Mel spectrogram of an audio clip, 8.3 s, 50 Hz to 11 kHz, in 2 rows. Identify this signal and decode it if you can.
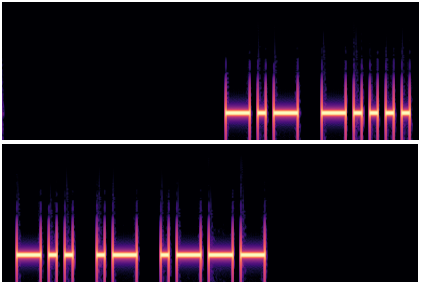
Morse code, heard as a keyed tone, about 15 wpm, 700 Hz. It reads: K6DAJ
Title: Call Signs Repeated 2x - 15wpm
